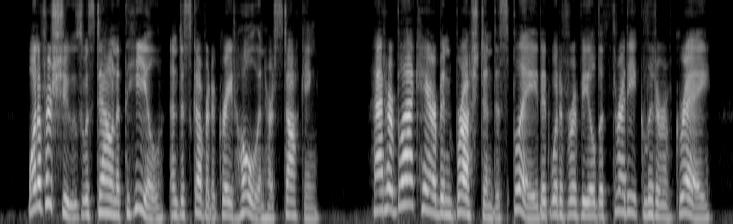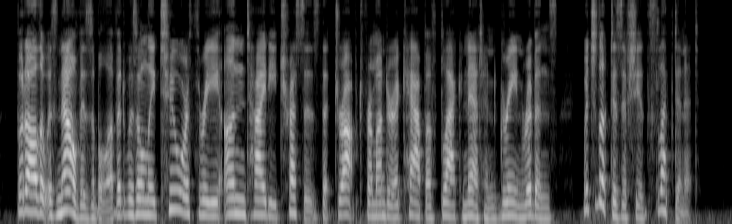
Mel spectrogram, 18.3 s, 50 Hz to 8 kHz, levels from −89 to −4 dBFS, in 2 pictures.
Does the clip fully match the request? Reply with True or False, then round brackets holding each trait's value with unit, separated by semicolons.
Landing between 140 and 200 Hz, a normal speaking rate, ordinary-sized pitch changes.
False (185 Hz; 230 wpm; 4.6 semitones)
